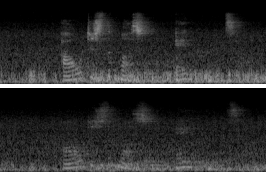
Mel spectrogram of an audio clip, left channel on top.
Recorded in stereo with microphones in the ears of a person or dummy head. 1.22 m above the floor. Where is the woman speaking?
55° left (ahead or behind), 0.9 m; by 2.6 s 60° left (ahead or behind), 3 m.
